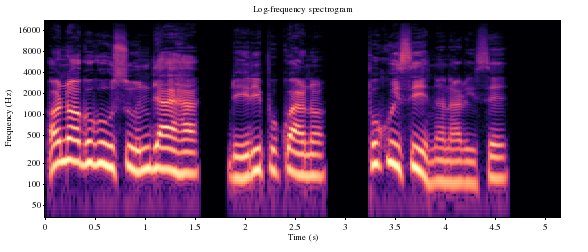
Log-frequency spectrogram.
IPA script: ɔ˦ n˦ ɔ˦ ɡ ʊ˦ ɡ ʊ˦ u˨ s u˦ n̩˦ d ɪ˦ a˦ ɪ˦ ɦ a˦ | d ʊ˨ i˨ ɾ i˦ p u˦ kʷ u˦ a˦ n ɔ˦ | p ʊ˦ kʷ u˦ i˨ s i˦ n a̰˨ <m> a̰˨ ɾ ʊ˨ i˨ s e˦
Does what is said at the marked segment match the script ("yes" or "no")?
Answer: no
